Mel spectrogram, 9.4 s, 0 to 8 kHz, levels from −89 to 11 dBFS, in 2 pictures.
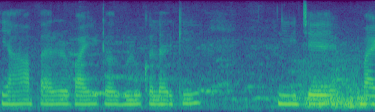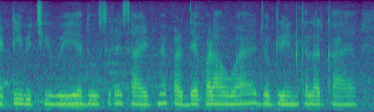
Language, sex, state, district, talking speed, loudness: Hindi, female, Uttar Pradesh, Lucknow, 155 wpm, -17 LUFS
